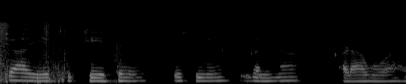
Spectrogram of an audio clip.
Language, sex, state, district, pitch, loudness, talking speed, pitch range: Hindi, female, Bihar, Saharsa, 160 Hz, -45 LUFS, 130 wpm, 155-170 Hz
